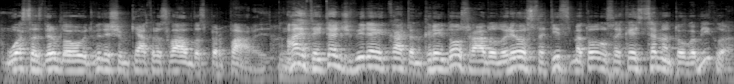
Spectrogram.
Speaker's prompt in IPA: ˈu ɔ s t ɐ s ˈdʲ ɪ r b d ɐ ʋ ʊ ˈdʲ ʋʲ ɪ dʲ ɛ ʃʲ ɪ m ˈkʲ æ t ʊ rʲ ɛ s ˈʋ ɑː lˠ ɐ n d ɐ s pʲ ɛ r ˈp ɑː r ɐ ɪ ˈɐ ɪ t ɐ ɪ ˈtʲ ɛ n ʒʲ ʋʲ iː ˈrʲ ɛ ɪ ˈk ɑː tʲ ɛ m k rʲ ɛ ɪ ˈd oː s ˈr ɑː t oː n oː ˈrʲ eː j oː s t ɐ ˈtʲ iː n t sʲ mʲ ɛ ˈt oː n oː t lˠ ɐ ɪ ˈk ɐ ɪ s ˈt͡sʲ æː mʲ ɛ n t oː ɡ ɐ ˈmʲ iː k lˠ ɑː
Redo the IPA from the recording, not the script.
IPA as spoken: ˈu ɔ s t ɐ s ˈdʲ ɪ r b d ɐ ʋ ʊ ˈdʲ ʋʲ ɪ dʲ ɛ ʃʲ ɪ m ˈkʲ æ t ʊ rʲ ɛ s ˈʋ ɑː lˠ ɐ n d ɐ s pʲ ɛ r ˈp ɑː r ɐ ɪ ˈɐ ɪ t ɐ ɪ ˈtʲ ɛ n ʒʲ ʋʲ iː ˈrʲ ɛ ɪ ˈk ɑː tʲ ɛ n k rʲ ɛ ɪ ˈd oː s ˈr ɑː d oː n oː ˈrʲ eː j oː s t ɐ ˈtʲ iː t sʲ mʲ ɛ ˈt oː n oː s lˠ ɐ ɪ ˈk ɐ ɪ s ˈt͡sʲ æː mʲ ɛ n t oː ɡ ɐ ˈmʲ iː k lˠ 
